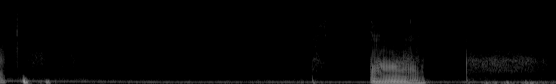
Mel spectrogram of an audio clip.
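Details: Sleeping pug puppy lets out a single half-second rasping snore indoors, preceded by faint clicks and shuffling and followed by a soft hiss.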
